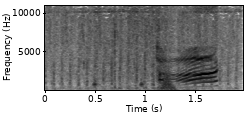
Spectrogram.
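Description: A fighter helicopter enemy in a video game combat scene makes a brief noisy blast, followed by a whining tonal sound lasting about half a second, over a steady pulsing background of game audio.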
